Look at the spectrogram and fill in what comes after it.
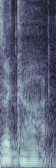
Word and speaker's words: Zagat: It's pronounced Zagat. – It's Zagat. – Is it really? – It no. is. Zagat. – Zagat. That's a character from Street Fighter, isn't it? I don't know. Doesn't matter. – Is it Zagat? – No, it's Zagat.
